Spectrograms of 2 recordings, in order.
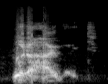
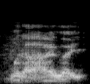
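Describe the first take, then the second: First: Sneering fake praise, called out; a mock shout of "What a highlight", sarcastic; sarcastic mock cheer. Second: "What a highlight" said quieter, deadpan and falling; "What a highlight" muttered again, deadpan; dry sarcasm. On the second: Pretend. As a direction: mutter it dryly to yourself.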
